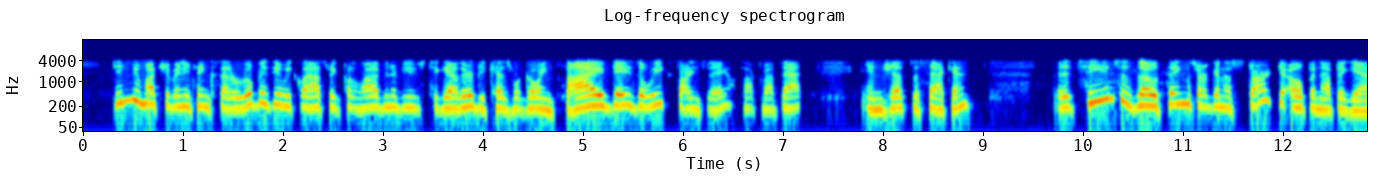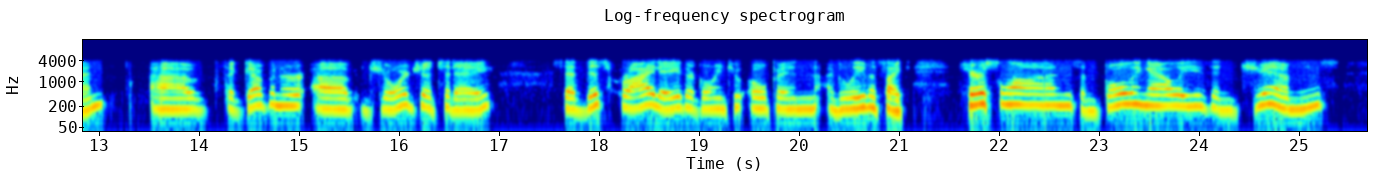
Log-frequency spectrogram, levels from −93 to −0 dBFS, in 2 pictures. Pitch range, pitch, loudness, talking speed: 170-215 Hz, 190 Hz, -31 LUFS, 175 wpm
